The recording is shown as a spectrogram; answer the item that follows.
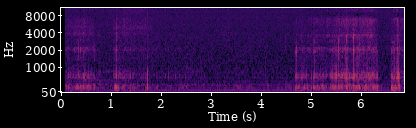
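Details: Wrigley the bulldog snoring while lying on his couch indoors: rough, rumbling snore bursts with a nasal rasp, two short snorts early on, a quiet stretch, then a longer drawn-out snore near the end.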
